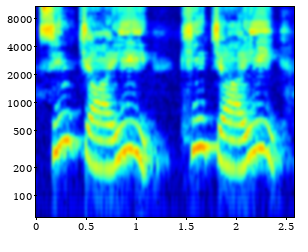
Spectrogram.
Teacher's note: इसका उच्चारण हमारा मुख और नासिका दोनों के कारण हो रहा है। अनुनासिक की ध्वनि इससे निकलती है।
